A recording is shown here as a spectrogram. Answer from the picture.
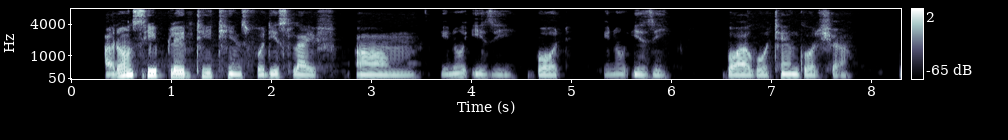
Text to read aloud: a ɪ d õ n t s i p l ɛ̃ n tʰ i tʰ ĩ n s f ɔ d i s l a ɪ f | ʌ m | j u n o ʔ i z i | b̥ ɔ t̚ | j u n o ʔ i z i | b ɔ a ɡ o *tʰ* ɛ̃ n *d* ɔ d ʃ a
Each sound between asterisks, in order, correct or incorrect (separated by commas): correct, incorrect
